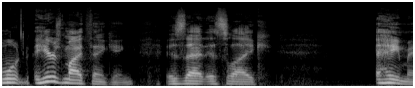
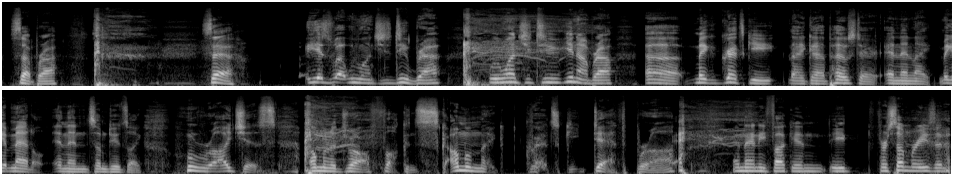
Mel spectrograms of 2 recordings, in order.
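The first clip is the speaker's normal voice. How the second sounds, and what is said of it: Put-on Californian surfer accent. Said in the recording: “They're Californian, so you got to do a Californian accent.”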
